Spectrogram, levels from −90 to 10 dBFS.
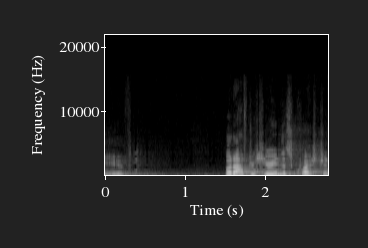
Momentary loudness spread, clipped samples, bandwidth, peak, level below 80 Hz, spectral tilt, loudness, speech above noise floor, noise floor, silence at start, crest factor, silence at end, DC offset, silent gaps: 17 LU; under 0.1%; 10.5 kHz; -8 dBFS; -62 dBFS; -7 dB/octave; -26 LUFS; 36 dB; -63 dBFS; 0 s; 20 dB; 0 s; under 0.1%; none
